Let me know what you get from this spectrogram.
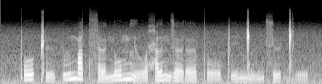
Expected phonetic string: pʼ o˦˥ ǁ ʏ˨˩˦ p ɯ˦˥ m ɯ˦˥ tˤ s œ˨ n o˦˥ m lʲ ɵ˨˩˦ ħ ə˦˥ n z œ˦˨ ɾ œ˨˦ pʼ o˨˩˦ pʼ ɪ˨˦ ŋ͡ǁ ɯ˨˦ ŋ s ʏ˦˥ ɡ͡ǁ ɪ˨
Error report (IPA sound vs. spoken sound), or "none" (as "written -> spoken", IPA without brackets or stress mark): ɵ˨˩˦ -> o˨˩˦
